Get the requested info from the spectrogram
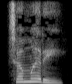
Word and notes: ಚಮರಿ: camari

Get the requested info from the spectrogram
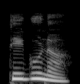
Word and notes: ಧೊಕ್ಕನೆ: dhokkane; Kannada

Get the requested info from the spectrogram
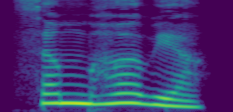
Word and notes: ಸಂಭಾವ್ಯ: sambhāvya

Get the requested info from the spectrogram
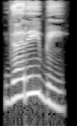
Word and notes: ಗರೀಬಿ: Kannada

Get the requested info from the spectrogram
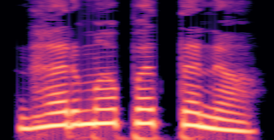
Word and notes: ಧರ್ಮಪತ್ತನ: Kannada

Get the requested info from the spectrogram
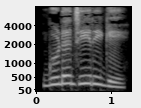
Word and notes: ಗುಡಜೀರಿಗೆ: guḍa jīrige

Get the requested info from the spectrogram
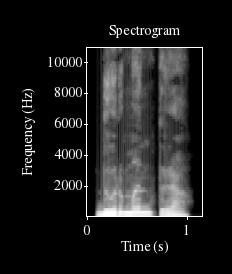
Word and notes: ದುರ್ಮಂತ್ರ: durmantra

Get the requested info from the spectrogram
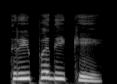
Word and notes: ತ್ರಿಪತಾಕ: tri patāka

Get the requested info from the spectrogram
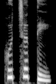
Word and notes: ಹಚ್ಚೊತ್ತಿ: haccotti

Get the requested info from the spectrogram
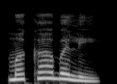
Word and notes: ಮುಖಾಬಿಲೆ: mukhābile

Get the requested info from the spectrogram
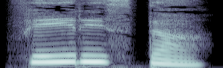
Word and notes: ಫೇರಿಸ್ತು: phēristu

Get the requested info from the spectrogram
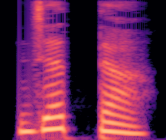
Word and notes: ಜಾದೂ: Kannada

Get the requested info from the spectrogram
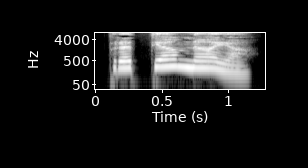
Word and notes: ಪ್ರತ್ಯಾಮ್ನಾಯ: pratyāmnāya

